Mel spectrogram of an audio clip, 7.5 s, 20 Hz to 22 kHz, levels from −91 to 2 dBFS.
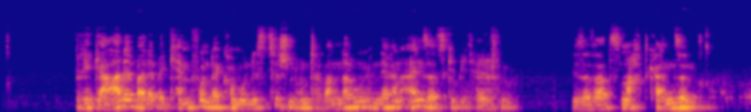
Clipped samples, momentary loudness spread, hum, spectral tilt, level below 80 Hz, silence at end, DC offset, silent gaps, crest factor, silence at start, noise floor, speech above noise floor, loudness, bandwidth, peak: under 0.1%; 14 LU; none; -6.5 dB/octave; -58 dBFS; 0 s; under 0.1%; none; 22 dB; 0.75 s; -77 dBFS; 54 dB; -23 LUFS; 8.6 kHz; -2 dBFS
